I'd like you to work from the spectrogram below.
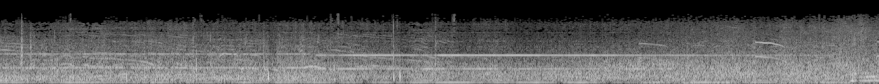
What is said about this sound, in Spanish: cielo despejado, una gaviota sobrevuela el mar.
